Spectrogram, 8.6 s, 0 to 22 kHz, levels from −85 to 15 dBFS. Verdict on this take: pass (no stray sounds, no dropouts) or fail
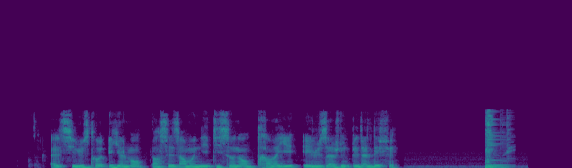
fail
